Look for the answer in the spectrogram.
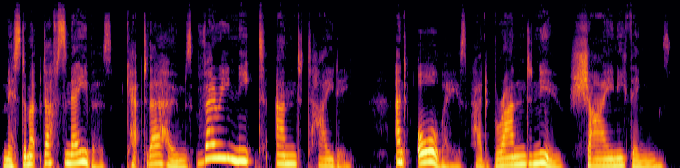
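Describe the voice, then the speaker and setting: A woman storyteller reading a children's picture book aloud in an expressive, deliberate way for young listeners. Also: medium pitch. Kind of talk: scripted children's audiobook narration.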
